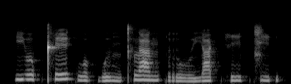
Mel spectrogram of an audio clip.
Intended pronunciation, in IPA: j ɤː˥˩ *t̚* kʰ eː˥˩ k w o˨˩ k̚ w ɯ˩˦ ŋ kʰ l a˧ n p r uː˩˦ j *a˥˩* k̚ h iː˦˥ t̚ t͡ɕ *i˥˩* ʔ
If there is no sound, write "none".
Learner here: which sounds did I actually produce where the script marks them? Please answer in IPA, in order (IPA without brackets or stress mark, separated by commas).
p̚, a˦˥, i˦˥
